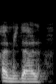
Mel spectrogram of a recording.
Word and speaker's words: amygdale: Ça s'écrit amygdale, mais ça se prononce amygdale.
